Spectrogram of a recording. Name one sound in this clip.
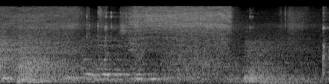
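An aerosol can hisses as it sprays.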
